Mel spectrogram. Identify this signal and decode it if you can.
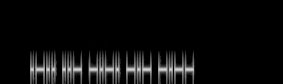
Morse code, heard as a keyed tone, about 44 wpm, 700 Hz. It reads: LUCKY
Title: Top 1751-2000 Words 45wpm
